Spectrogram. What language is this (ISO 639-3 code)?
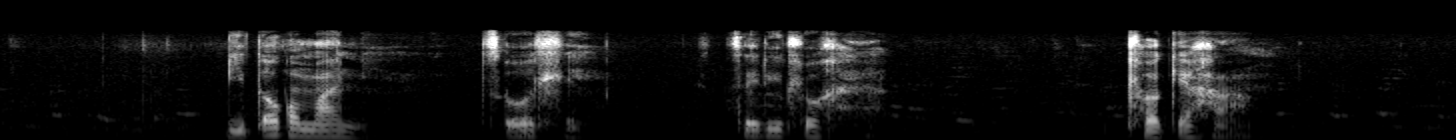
tsn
